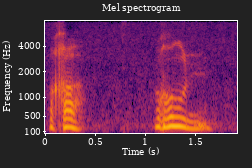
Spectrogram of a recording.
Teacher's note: When you add Shevu to a D, in a broad context, it sounds like r. It's almost a gargle at the back of your mouth, almost in your throat.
